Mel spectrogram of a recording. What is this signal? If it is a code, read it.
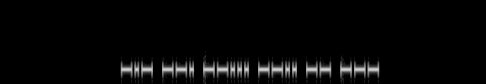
Morse code, heard as a keyed tone, about 34 wpm, 700 Hz. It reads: KG7ZMO
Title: USA Call Signs - 6 Characters - 2x Character Spacing - 35wpm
